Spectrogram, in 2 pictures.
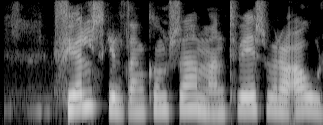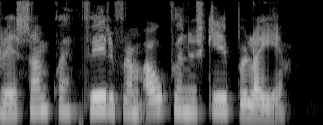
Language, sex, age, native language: Icelandic, female, 13, Icelandic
